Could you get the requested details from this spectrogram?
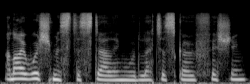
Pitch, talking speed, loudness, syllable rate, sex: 220 Hz, 240 wpm, -18 LUFS, 5.0 syllables/s, female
